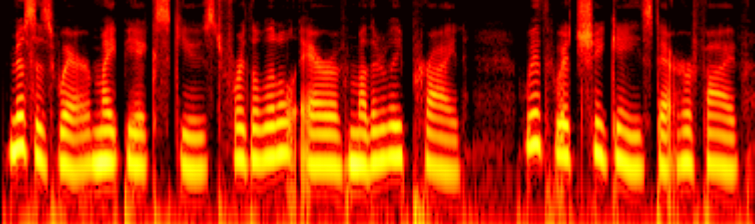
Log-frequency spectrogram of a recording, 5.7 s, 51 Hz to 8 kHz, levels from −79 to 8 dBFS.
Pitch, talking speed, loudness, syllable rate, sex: 210 Hz, 200 wpm, -18 LUFS, 4.8 syllables/s, female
